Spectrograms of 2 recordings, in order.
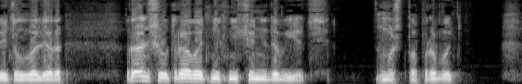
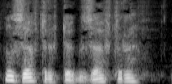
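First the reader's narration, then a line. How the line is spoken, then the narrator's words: Muttering. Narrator (Russian): пробормотала горничная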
